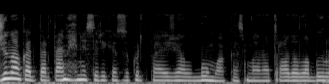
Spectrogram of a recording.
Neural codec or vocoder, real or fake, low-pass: none; real; 10.8 kHz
